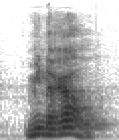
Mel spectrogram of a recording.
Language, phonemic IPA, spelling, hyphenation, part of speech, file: Dutch, /minəˈral/, mineraal, mi‧ne‧raal, noun / adjective, Nl-mineraal.ogg
- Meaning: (adjective) mineral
